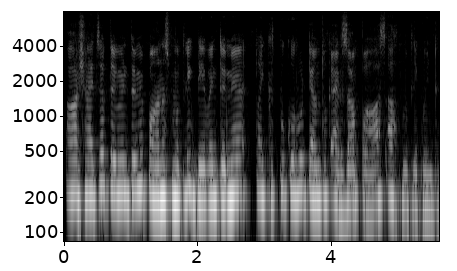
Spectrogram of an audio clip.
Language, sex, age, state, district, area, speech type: Kashmiri, male, 18-30, Jammu and Kashmir, Anantnag, rural, spontaneous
